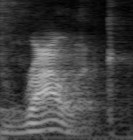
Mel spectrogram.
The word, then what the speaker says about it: Ralyk: Ralyk, the A is pronounced like apple, so it's Ralyk.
